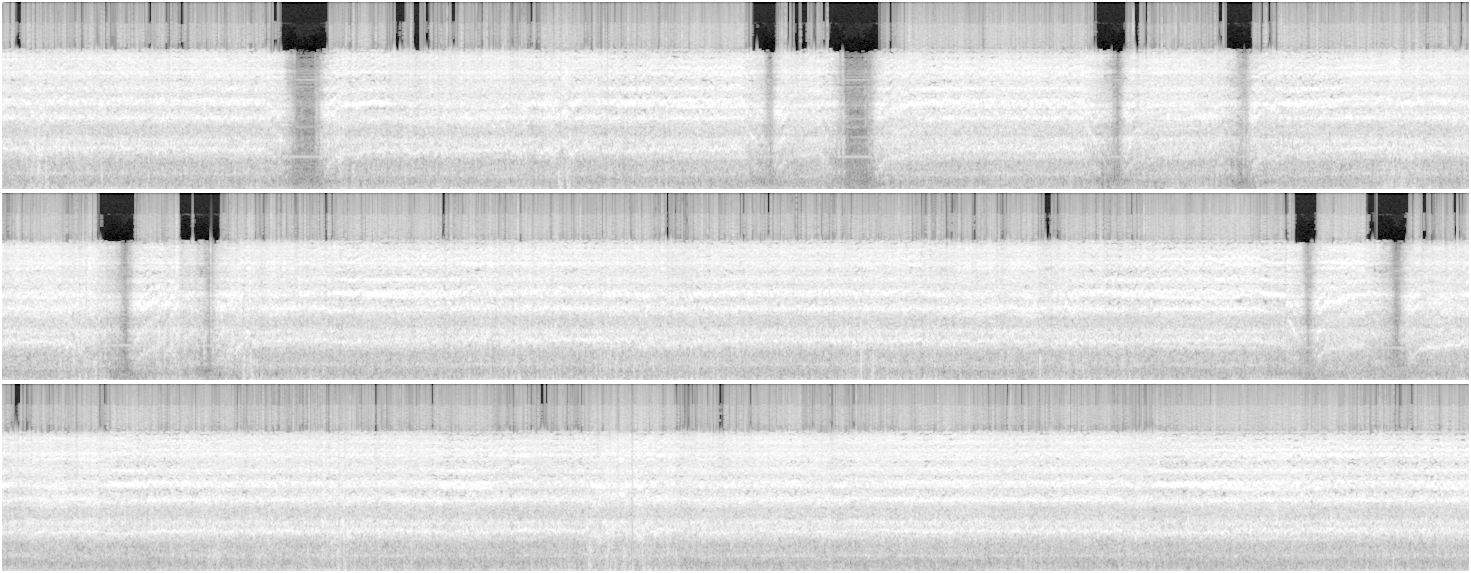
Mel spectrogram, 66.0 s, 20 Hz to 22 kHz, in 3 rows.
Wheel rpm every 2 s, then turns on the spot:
230, 220, 130, 210, 220, 160, 110, 200, 130, 150, 230, 170, 120, 220, 220, 230, 230, 230, 220, 220, 180, 110, 220, 230, 230, 220, 230, 220, 230, 230, 220, 210, 220.
none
